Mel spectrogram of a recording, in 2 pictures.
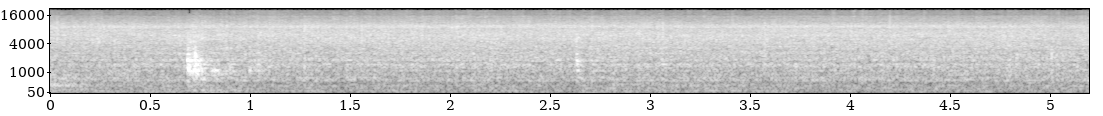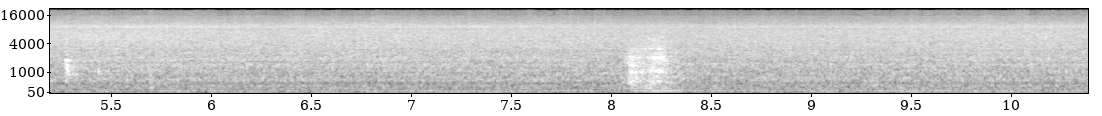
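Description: Cashews frying in a hot pan for chicken Thai basil, a steady broadband sizzle and hiss with a few faint scrapes of stirring, close and continuous with no talk.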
